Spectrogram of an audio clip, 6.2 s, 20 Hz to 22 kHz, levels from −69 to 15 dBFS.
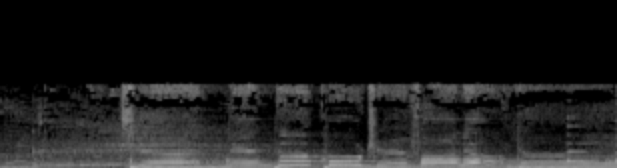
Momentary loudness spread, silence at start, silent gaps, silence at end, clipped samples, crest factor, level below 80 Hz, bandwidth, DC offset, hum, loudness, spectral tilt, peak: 12 LU; 0 s; none; 0 s; under 0.1%; 18 dB; -24 dBFS; 11.5 kHz; under 0.1%; none; -21 LUFS; -5 dB/octave; -2 dBFS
